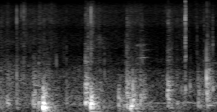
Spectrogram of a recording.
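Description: Footsteps on old wooden attic floorboards: a few dull knocks about half a second apart as someone walks toward the stairs.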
